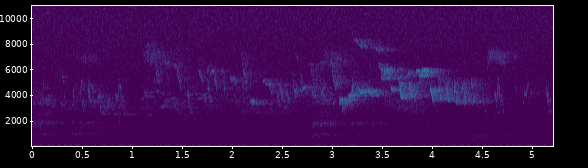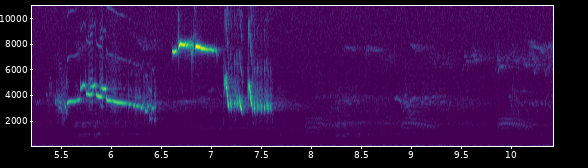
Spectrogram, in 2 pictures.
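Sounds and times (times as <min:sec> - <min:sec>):
European robin singing Erithacus rubecula: 0:05.4 - 0:07.7.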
